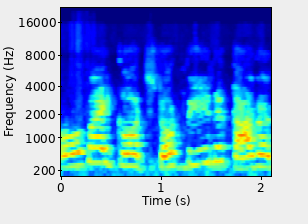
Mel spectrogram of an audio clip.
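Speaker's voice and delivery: put-on Greek accent. Answering the Karen-or-Darren question, in a Greek accent. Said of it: "Was that your Greek accent?".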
